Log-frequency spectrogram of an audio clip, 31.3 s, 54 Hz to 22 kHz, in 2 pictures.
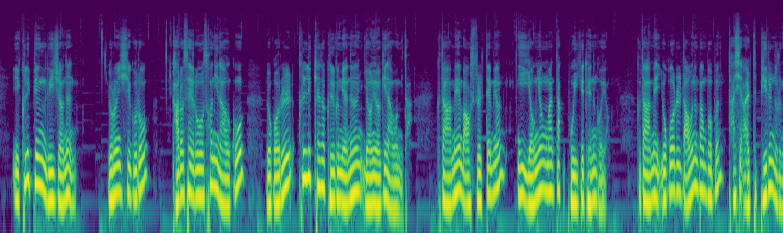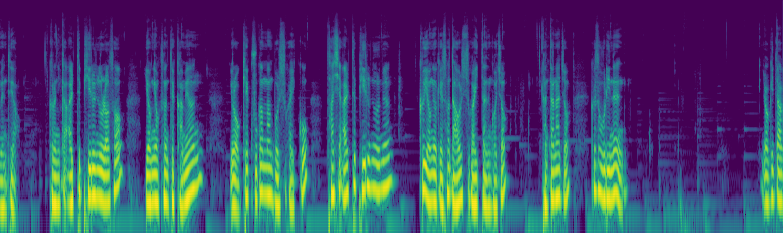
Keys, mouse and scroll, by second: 10.9 middle click, 11.5-12.0 scroll up 2, 12.0 middle click, 12.7 alt+b, 12.7 `, 13.4 scroll up 1, 14.1 shift+middle click, 14.6-15.0 scroll down 2, 15.5 shift+middle click, 17.2 alt+b, 18.3-18.8 middle drag, 22.6 middle click, 23.3 alt+middle click, 23.4 alt+b, 25.0-25.4 scroll down 1, 25.4 middle click, 25.7 `, 26.2-26.7 scroll down 3, 26.7 shift+middle click, 28.3-28.8 scroll up 1, 29.2 middle click, 29.2 click, 29.2-31.3 right drag.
